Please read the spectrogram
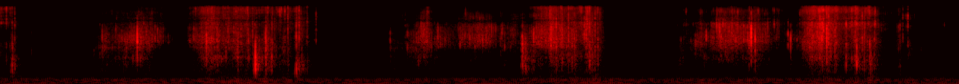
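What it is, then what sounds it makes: Plastic bubble wrap. A flat, layered sheet of clear plastic bubble wrap lies on a table while fingertips and long painted nails of both hands press and pop the bubbles. The result is a run of bright, crinkly crunching and snapping bursts, separated by short quiet gaps, with almost no low end.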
